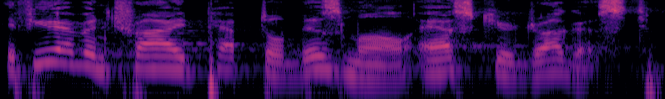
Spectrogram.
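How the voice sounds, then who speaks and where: A man reading a script as an old-time radio announcer, with measured, deliberate phrasing. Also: on the high side, sing-song, darkish tone. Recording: echoey hall with audience present.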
